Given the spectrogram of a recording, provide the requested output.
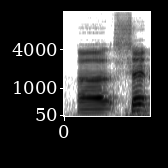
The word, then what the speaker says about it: Set: Set or Seth, however you want to say it or spell it.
